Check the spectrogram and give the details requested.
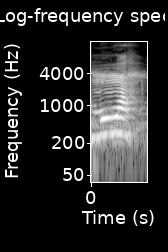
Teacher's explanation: M merupakan kontoid nasal bilabil dan bersuara dan selaput suara bergetar.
